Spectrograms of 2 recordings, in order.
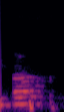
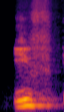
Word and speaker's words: Ife: Oh, so you Ifo? Huh? You Ifo? No, my tribe. So basically. My tribe is Yoruba. Ife.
